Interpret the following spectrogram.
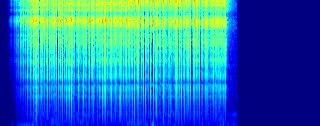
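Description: Intro sound effect: a steady, dense hiss with a faint steady tone underneath, lasting about three seconds and cutting off suddenly.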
